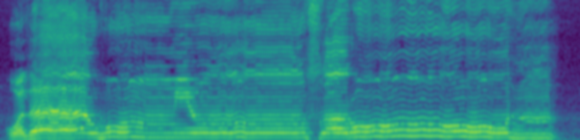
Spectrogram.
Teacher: میم ساکن کے بعد یا ہے، یہاں بھی اظہار شفی ہوگا، غنہ نہیں ہوگا۔ نون ساکن کے بعد صاد ہے، اخفاء حقیقی ہوگا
